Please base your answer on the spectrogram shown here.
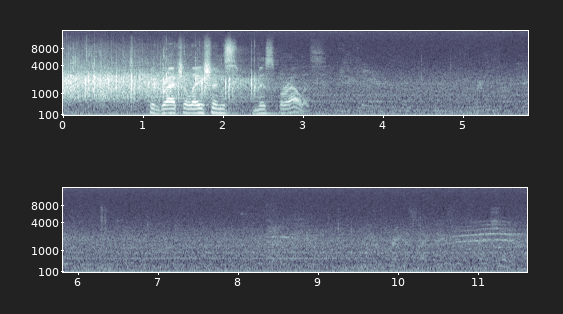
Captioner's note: cheers and applause; cheers and applause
